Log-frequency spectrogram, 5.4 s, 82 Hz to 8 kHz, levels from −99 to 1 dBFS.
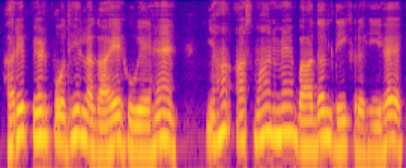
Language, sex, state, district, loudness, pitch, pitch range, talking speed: Hindi, male, Jharkhand, Ranchi, -14 LUFS, 170 Hz, 145-190 Hz, 145 wpm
